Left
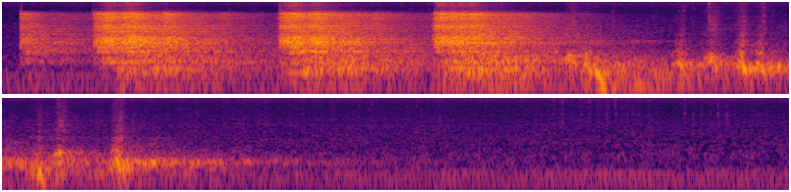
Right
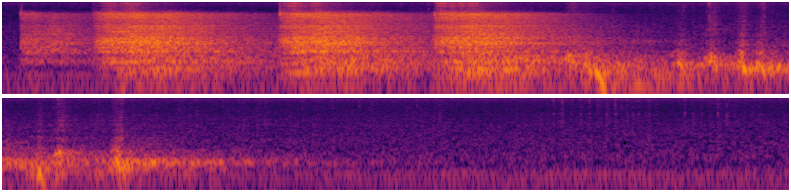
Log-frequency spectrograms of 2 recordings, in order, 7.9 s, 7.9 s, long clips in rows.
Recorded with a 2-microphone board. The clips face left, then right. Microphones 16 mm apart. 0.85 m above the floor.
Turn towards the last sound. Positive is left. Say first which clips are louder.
# left 2 dB
turn(degrees=30)  # may be behind; listen again after turning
